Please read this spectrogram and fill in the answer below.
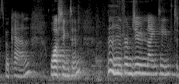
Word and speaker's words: Spokane: take place in Spokane I'm pronouncing it right this time Spokane Washington from June 19th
